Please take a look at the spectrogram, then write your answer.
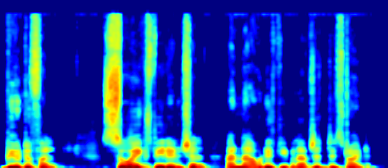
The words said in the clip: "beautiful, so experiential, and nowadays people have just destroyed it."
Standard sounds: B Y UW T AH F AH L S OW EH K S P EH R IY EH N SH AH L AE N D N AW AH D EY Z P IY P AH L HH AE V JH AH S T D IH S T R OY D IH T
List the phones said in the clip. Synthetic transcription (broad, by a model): B Y UW T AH F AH L S OW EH K S P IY R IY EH N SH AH L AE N D N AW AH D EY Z P IY P AH L HH AE V JH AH S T D IH S T R OY D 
